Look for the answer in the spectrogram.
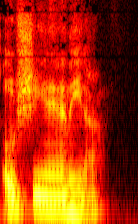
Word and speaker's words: Oceania: Five syllables clocking in at an astonishingly scant seven letters is the word Oceania.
